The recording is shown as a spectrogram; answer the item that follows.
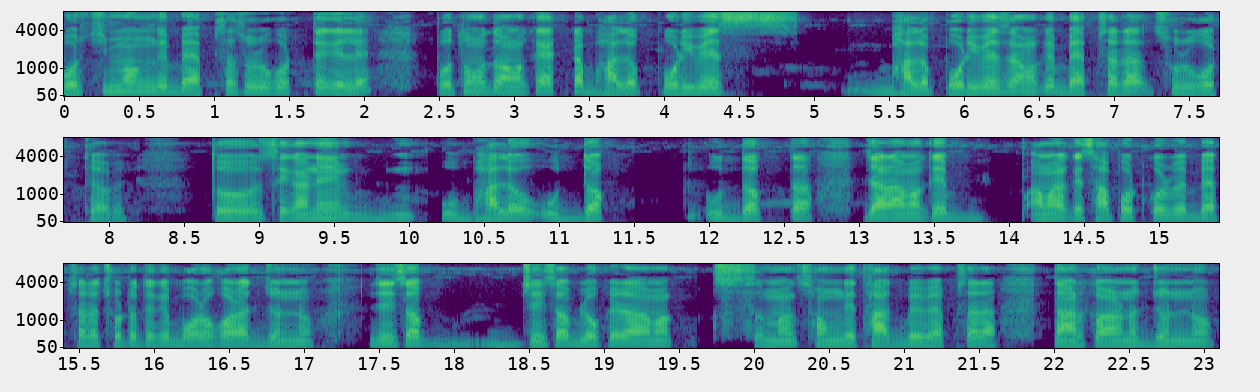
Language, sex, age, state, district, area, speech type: Bengali, male, 18-30, West Bengal, Dakshin Dinajpur, urban, spontaneous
